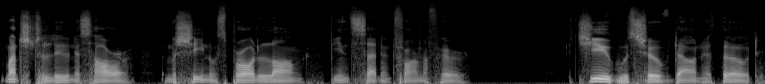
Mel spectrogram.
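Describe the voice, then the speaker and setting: A man's voice: low-pitched, little pitch movement, a little slow, smooth, dry recording. A man reading fiction aloud as a scripted, dramatic narration. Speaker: story reader.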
